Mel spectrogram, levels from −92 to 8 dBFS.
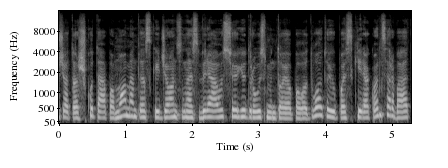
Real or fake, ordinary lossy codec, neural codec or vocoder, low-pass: fake; Opus, 64 kbps; vocoder, 44.1 kHz, 128 mel bands, Pupu-Vocoder; 14.4 kHz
